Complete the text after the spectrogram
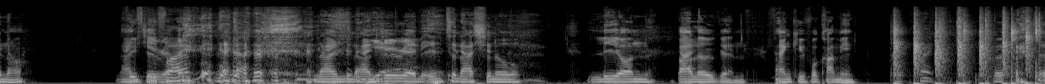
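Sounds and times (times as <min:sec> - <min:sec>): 
speech: 0:00.0 - 0:00.4, 0:01.2 - 0:10.4
laughter: 0:01.4 - 0:04.6, 0:10.0 - 0:10.4
brisk clapping: 0:08.9 - 0:10.4.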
